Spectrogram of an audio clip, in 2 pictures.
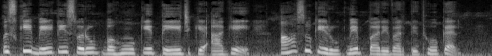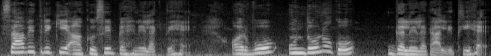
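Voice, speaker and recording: A woman storyteller reading scripted narration of a moral family story. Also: mid-range voice.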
